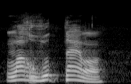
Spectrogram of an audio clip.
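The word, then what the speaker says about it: Laugh Tale: Dan ternyata pelafalannya Raftel tuh pelafalannya Jepang, bukan Raftel tapi Lautel. Lautel.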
